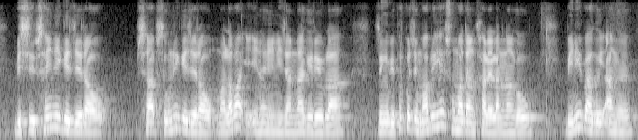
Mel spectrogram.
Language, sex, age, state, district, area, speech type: Bodo, male, 45-60, Assam, Kokrajhar, rural, spontaneous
